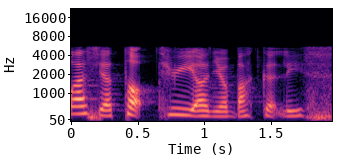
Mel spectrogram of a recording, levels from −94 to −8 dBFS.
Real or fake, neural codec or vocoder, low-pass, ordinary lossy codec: real; none; 5.4 kHz; none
